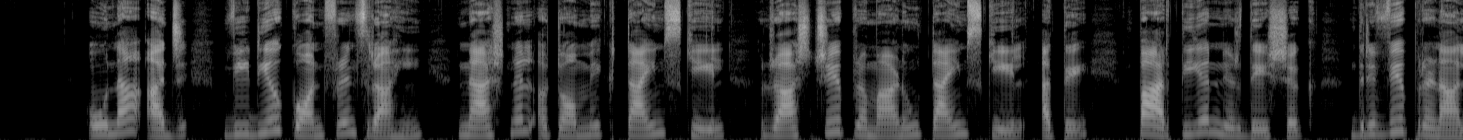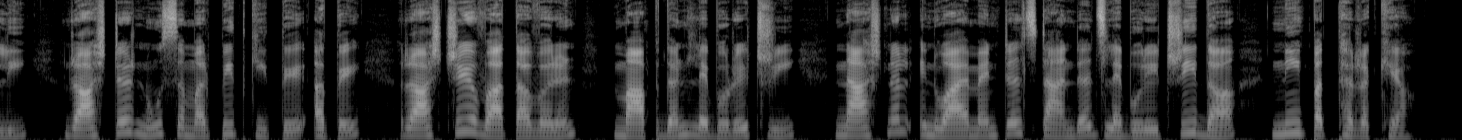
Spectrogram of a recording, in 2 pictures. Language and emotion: Punjabi, neutral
